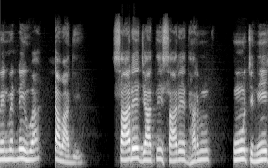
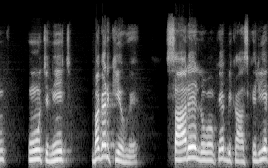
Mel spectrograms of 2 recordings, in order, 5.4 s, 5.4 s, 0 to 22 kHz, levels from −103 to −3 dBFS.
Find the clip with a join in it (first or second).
first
